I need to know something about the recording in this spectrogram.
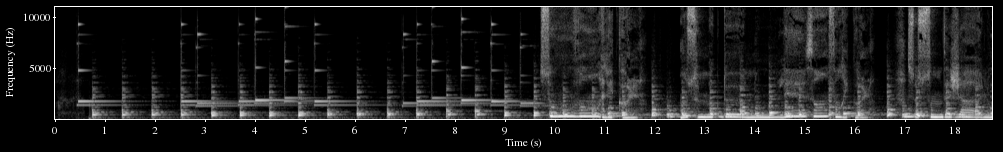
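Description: A pop song plays, opening with a bright, chiming bell-like melody of evenly spaced notes before a fuller band and a singing voice come in for the second half.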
